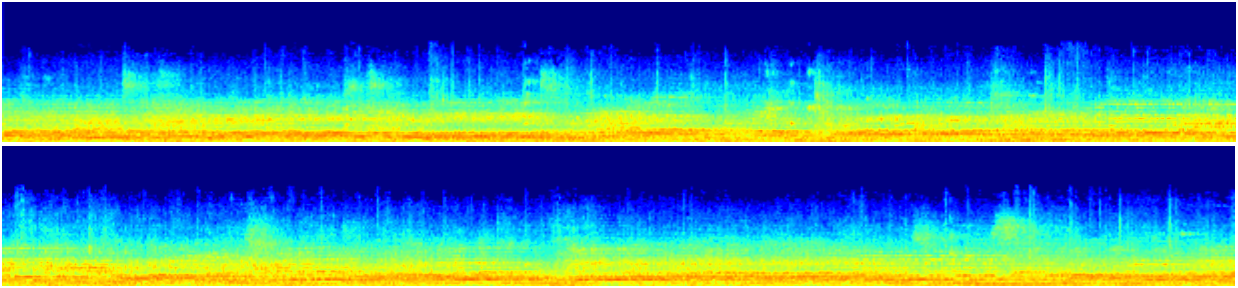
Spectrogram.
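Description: Many young voices chatter and call out in a large echoing hall.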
